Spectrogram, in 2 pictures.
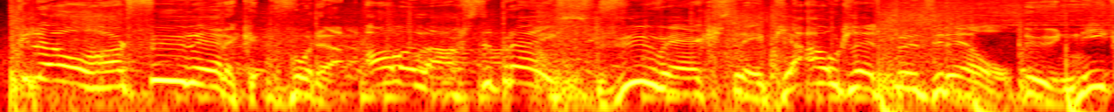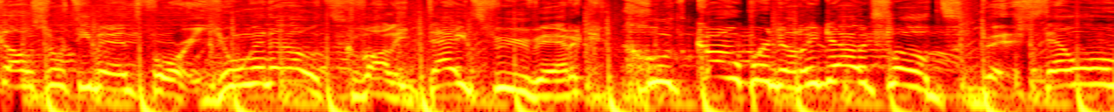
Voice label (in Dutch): VUURWERKOUTLET ALLE FILIALEN, adverteren op de radio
